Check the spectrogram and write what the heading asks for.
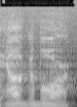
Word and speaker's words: El Gibor: El is pronounced phonetically L-E-L. Give, G-H-I-B, Bor, B-O-R-E, El Gabor.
